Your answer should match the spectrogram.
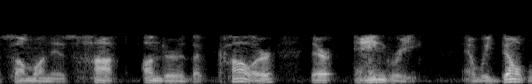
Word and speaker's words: collar: C-O-L-L-A-R. C-O-L-L-A-R. Collar. – 也就是衣领哈。在衣领下它整个发热的, 就是那个热气快爆出来, 快发火的意思啊。我们用 collar.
